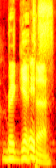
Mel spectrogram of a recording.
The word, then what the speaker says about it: Brigitte: Well, She has a name, and we see like a drawing of her in the origin story of Brigitte, which is the way you pronounce it. – Okay, say that again so that everyone can hear that. – Brigitte. It's because she's Swedish, and that is, I mean, I'm sure the Swedes listening to this are going to go like, oh my God, stop making a fool of yourself. But that's more or less how you pronounce it.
